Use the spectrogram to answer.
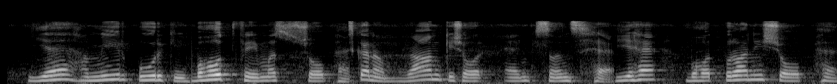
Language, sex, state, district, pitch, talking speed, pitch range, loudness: Hindi, male, Uttar Pradesh, Hamirpur, 175 Hz, 130 wpm, 160-205 Hz, -25 LUFS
